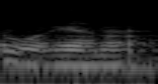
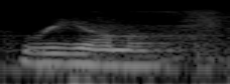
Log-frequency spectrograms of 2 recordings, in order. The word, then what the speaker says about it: Oriana: He said everything but Oriana. Or Rihanna. My name is Oriana. Oriana. Oriana. Not Ariana, not Ariana, not Ariana. Like, what? Not Loriana, not Coriana, because I get those too.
